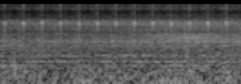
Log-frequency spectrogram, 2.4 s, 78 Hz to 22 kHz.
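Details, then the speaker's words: 2014 Dodge Grand Caravan (30th Anniversary base van) at idle: light, fast, regular ticking about five or six a second over a quiet idle, valvetrain-type; owner thinks it common to this motor, cause unconfirmed. "I think that's pretty common that's pretty common on a lot of do I've got a Dodge Dakota actually the same motor um that has the same tick"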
